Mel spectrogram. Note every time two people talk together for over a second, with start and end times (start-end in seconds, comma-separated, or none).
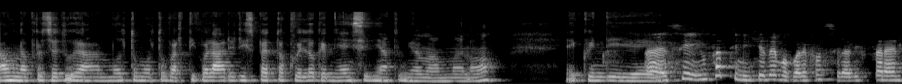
none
